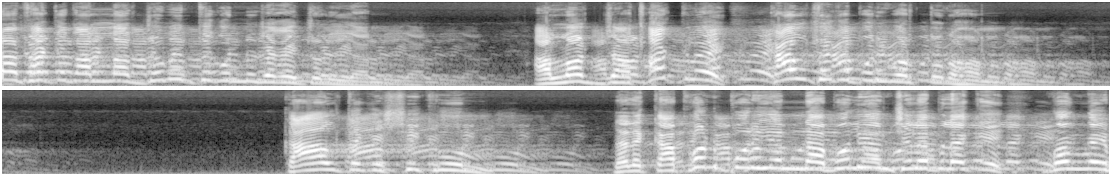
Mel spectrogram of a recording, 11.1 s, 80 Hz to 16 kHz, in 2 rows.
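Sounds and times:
man preaching over loudspeakers: 0.0 - 5.5, 6.9 - 11.0
sound system hum: 0.0 - 11.0.

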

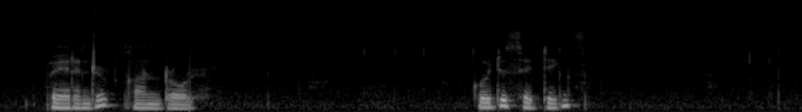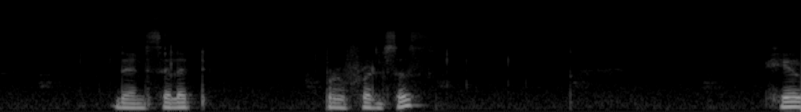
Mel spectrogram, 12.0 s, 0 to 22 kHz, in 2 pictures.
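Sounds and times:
man speaking: 0.3 - 1.6, 3.5 - 4.5, 6.8 - 7.6, 8.4 - 9.3, 11.8 - 12.0.

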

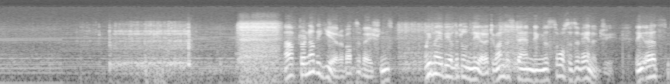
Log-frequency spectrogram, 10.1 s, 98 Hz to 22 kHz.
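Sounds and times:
faint machine noise: 0.0 - 10.0.

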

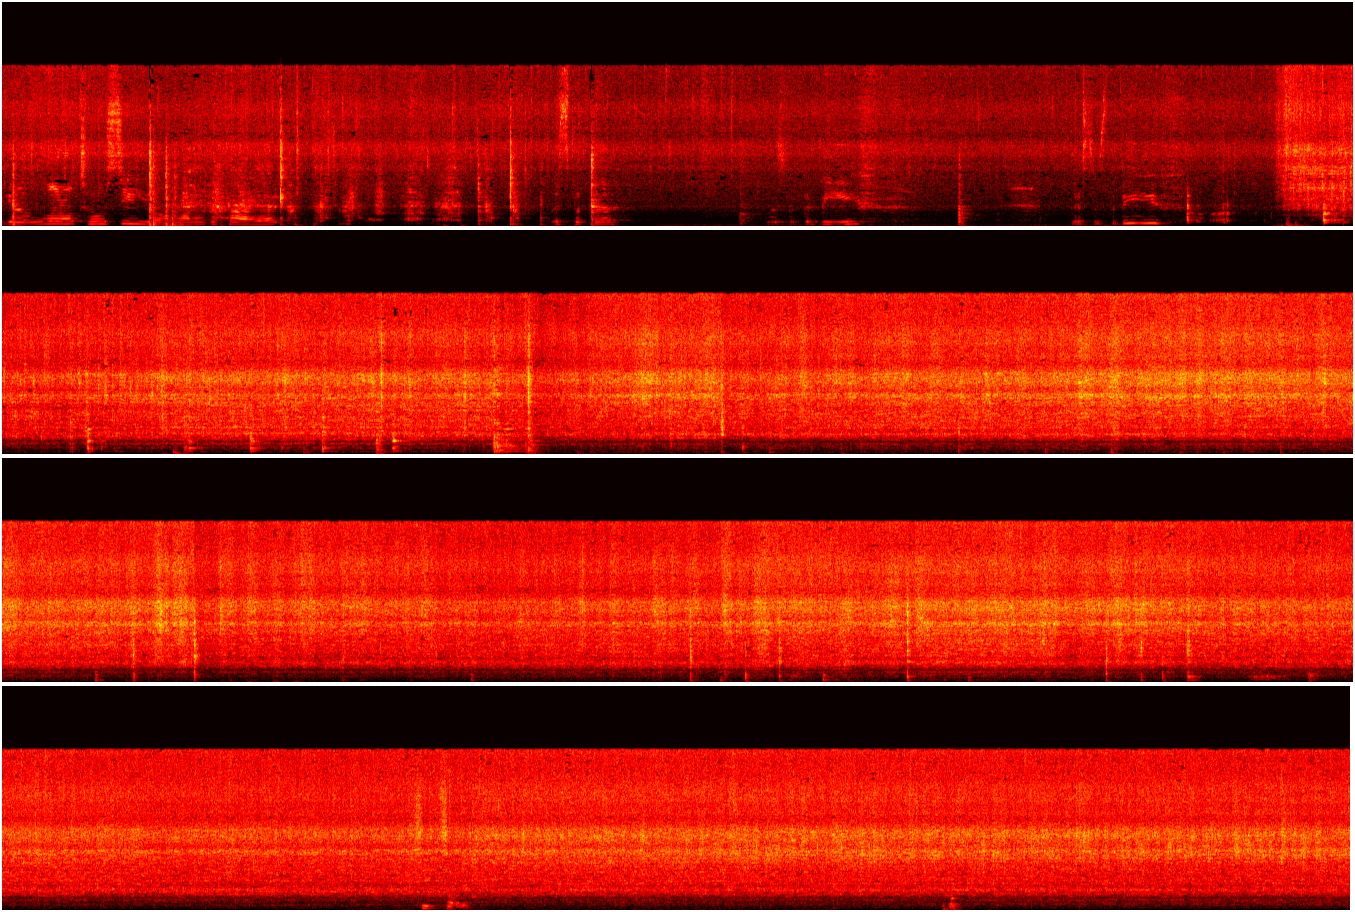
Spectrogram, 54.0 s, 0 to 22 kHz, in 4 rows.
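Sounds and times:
beef sizzling in a pan: 0.0 - 54.0.

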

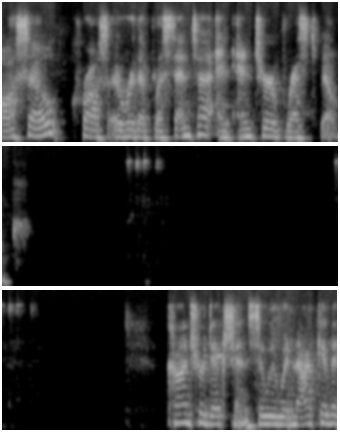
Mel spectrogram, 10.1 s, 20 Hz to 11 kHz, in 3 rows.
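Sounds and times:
faint computer clicking: 4.5 - 5.2, 6.6 - 7.2.

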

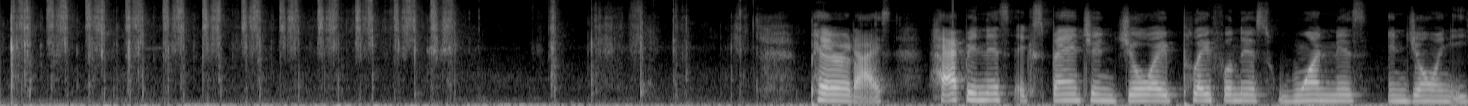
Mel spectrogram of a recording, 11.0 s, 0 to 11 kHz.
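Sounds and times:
cards being shuffled by hand: 0.0 - 5.7.

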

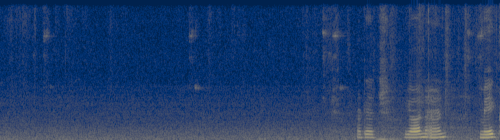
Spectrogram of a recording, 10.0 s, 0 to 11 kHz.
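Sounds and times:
low room hum and hiss: 0.0 - 10.0.

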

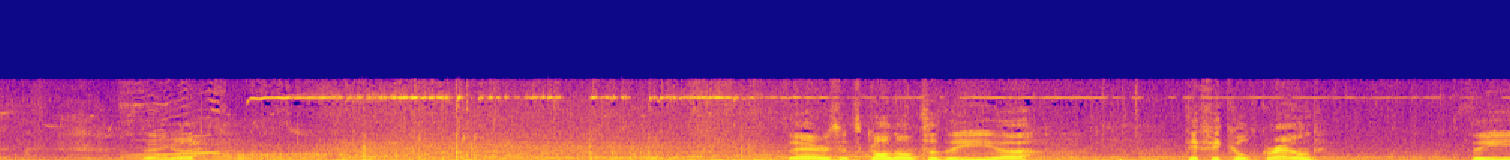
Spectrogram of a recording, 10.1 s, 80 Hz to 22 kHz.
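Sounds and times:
toy electric motors whining: 0.0 - 10.0
robot lawnmower running: 1.0 - 10.0.

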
